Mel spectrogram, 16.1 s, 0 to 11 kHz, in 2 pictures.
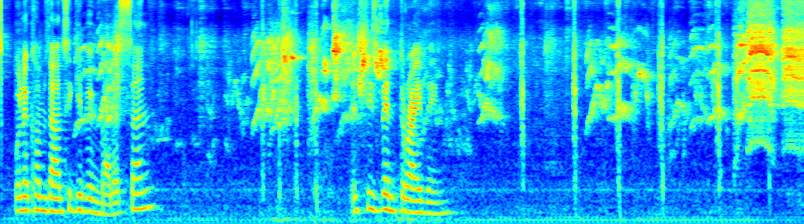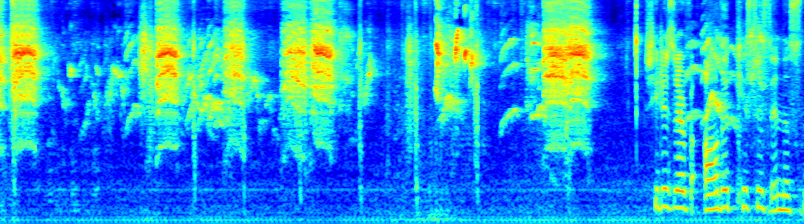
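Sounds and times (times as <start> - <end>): parrot harsh squawks: 5.8 - 14.1.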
